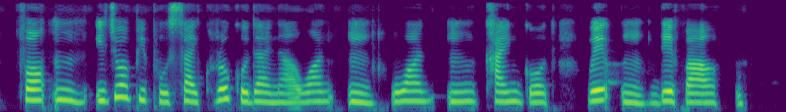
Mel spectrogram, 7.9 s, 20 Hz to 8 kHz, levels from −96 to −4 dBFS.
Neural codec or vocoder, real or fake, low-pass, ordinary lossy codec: codec, 16 kHz in and 24 kHz out, 1 kbps, XY-Tokenizer; fake; 7.2 kHz; none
